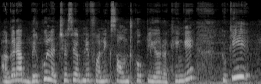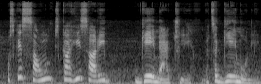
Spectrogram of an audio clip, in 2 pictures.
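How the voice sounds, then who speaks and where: A woman teaching English grammar to children, her voice sitting a little high. She asks questions and answers them herself, slipping English phrases into her Hindi, with faint noise behind her. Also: very animated, moderate pace.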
